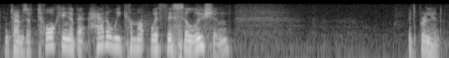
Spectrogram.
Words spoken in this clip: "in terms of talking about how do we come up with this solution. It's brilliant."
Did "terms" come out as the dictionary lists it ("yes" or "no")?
yes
